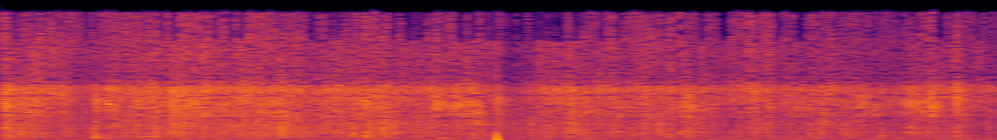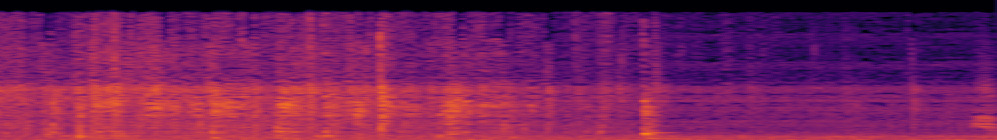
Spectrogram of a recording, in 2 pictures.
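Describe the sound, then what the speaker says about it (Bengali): Whole spices for tempering frying in hot oil for a Bengali raw jackfruit dish, a close, steady sizzle and hiss with a few sharp pops and crackles, no talking. "এখন ফোড়নের জন্য যে মশলাগুলো রেখেছিলাম সেগুলো দিয়ে দিব। হালকা একটু ভেজে নেব।"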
